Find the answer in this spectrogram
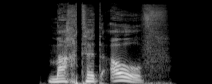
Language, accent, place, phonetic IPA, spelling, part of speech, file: German, Germany, Berlin, [ˌmaxtət ˈaʊ̯f], machtet auf, verb, De-machtet auf.ogg
- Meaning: inflection of aufmachen: 1. second-person plural preterite 2. second-person plural subjunctive II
